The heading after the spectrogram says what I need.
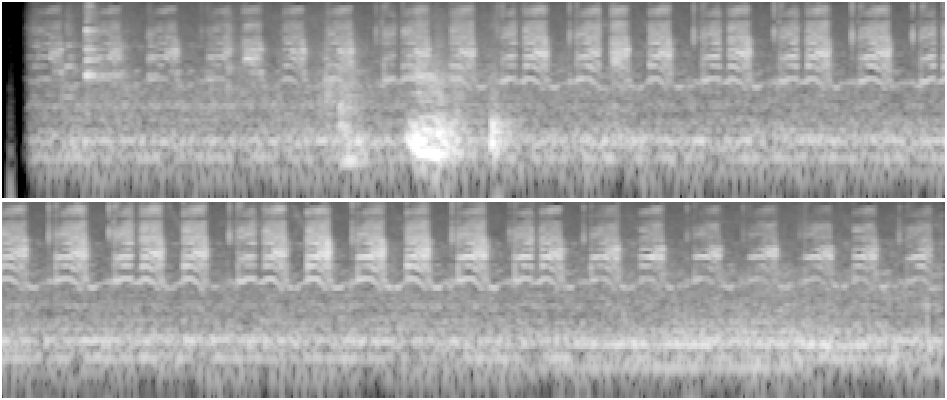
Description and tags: Weird Bird
A bird I heard the other day. I don't know what it is.
bird, birds, birdsong, morning, tweet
